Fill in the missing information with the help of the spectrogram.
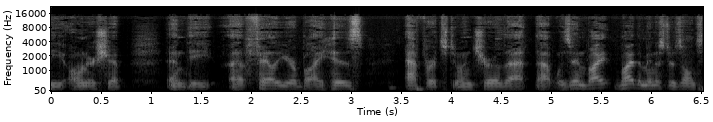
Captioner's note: speaking French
